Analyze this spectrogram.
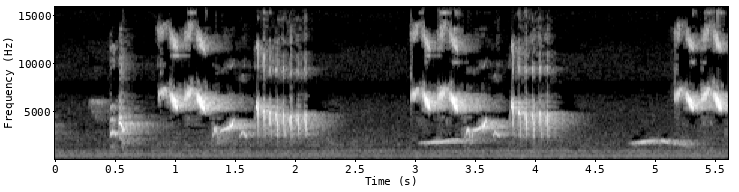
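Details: Mountain tledekan (Sunda robin) repeating a short phrase about every two seconds: thin high slurred whistles leading into a rapid buzzy rattle, each phrase ending on a soft lower whistle, over a faint steady hum.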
